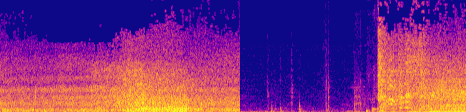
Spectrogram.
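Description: Surf and wind rushing over the microphone on a beach. Then, after a quiet stretch with a few clicks, a car engine is started by push-button about six seconds in and settles into a steady low idle.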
